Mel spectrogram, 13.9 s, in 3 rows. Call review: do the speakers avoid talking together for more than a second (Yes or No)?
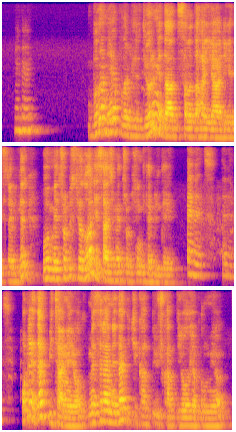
Yes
